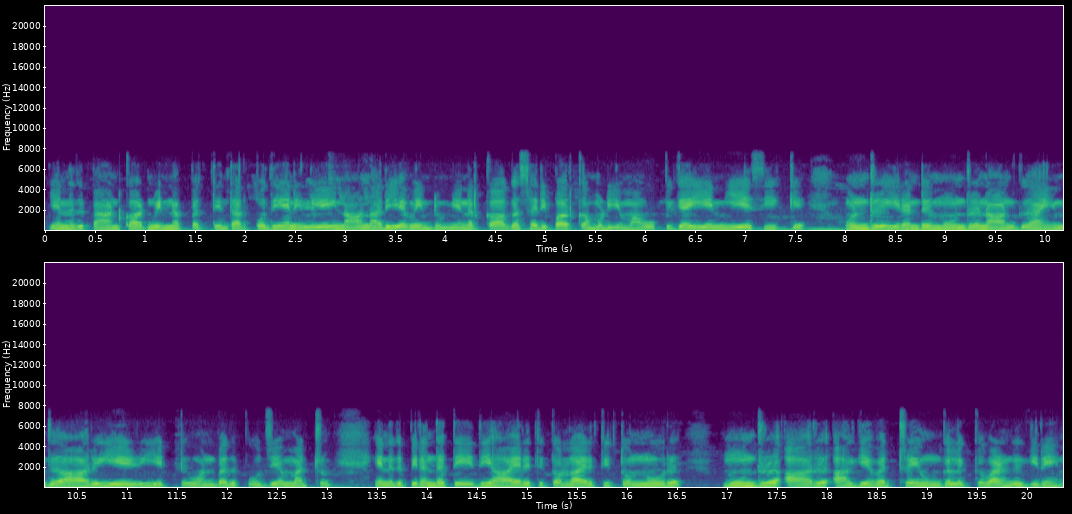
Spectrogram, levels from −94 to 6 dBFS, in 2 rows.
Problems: constant background noise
